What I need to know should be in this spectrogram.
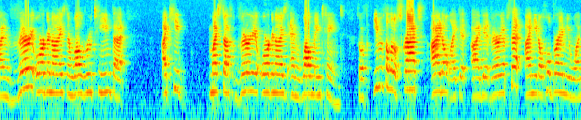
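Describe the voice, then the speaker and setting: A woman speaks at a fairly quick pace with a fairly high pitch. Her pitch varies in an ordinary way. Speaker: vlogger. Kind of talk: personal vlog. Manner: halting, with pauses and repeats.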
